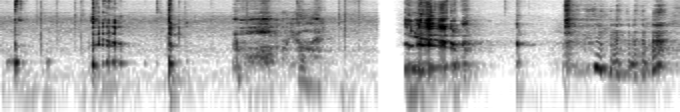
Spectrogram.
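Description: Several loud, drawn-out belches with brief pauses between them, and faint breathing and murmuring in between: repeated burping.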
